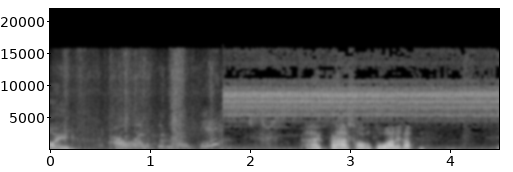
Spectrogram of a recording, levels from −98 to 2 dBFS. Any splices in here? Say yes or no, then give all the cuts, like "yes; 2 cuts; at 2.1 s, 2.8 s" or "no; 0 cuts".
yes; 1 cut; at 1.8 s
